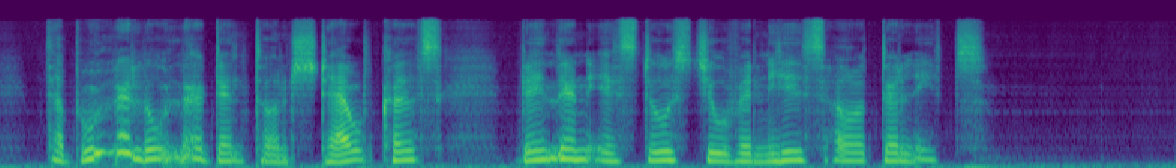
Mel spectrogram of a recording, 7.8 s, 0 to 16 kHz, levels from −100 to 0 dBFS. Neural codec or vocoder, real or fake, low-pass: autoencoder, 22.05 kHz, a latent of 192 numbers a frame, VITS, trained on many speakers; fake; 9.9 kHz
